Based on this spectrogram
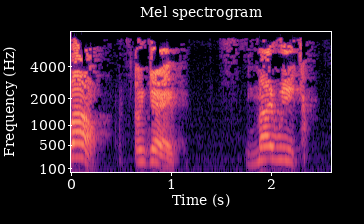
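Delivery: talking with mouth full, slightly high. Asked how his week was, the speaker answers while talking with mouth full. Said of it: "What are you eating?".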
